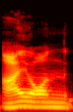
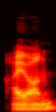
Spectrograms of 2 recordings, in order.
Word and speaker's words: Aion: some highend new stuff thing is Aon that could make sense Aon yeah ion is probably the Turkish like German way of pronouncing it ah Aon yeah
